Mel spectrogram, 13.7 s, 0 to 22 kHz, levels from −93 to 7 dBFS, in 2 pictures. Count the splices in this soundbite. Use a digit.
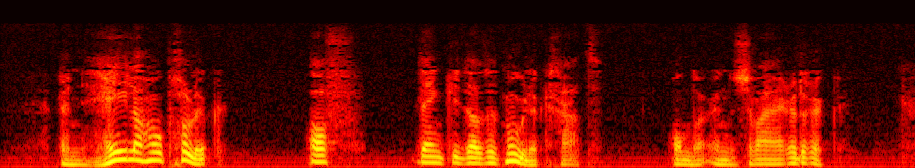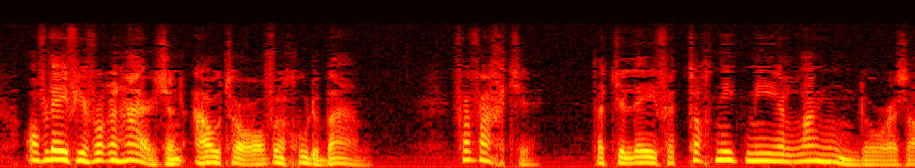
0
